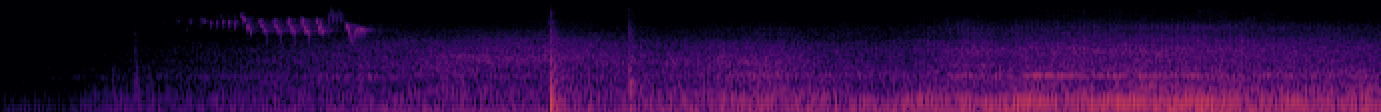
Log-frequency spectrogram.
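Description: Outdoor ambience fading in: a bird's short, quick chirping call about two seconds in, then a steady low rumble of traffic that grows louder, with an engine hum near the end.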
